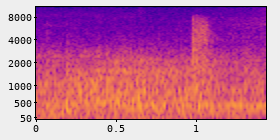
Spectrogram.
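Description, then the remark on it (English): A steady, continuous low rumble fills the scene from inside a train carriage rolling along the rails toward Truro, with a brief hiss rising midway through. “I said we should have caught that earlier train.”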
